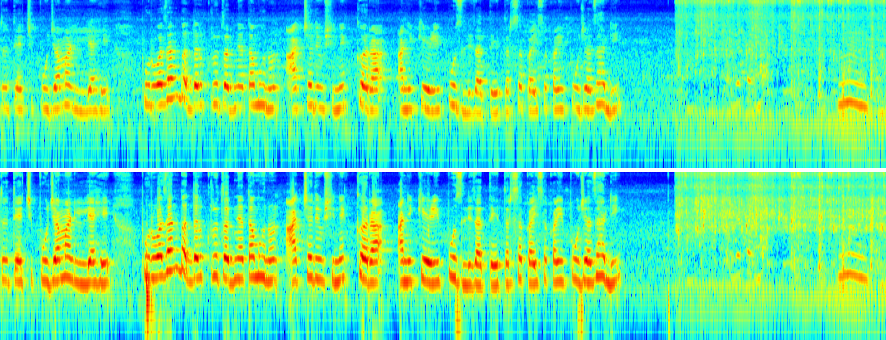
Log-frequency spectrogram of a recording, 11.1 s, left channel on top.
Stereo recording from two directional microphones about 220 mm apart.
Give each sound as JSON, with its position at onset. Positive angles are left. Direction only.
{"t": 0.0, "sound": "a woman's voice", "side_deg": -45}
{"t": 10.2, "sound": "water", "side_deg": 0}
